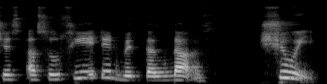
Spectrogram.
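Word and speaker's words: 吹: Chui, pronounced like chui with a forceful exhale, which is associated with the kidneys.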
